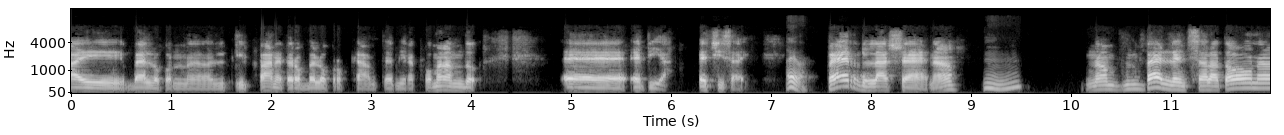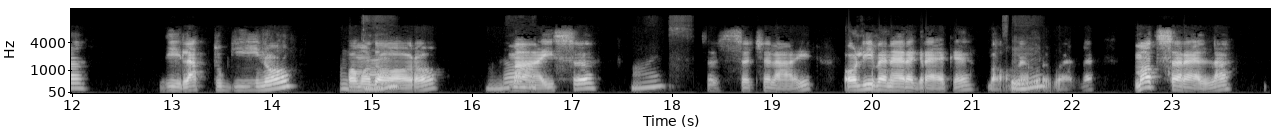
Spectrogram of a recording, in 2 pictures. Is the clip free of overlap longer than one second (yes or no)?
yes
